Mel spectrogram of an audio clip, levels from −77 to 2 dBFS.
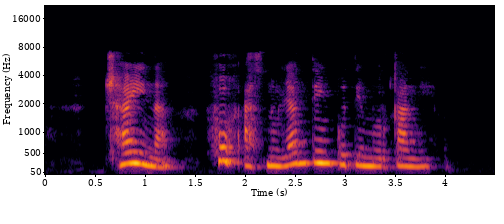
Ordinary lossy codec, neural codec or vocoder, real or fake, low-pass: AAC, 48 kbps; none; real; 7.2 kHz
